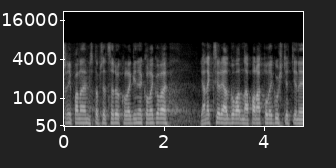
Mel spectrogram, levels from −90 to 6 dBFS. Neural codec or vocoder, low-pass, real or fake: codec, 16 kHz, 2 kbps, X-Codec, WavLM features, trained on Multilingual LibriSpeech; 7.2 kHz; fake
